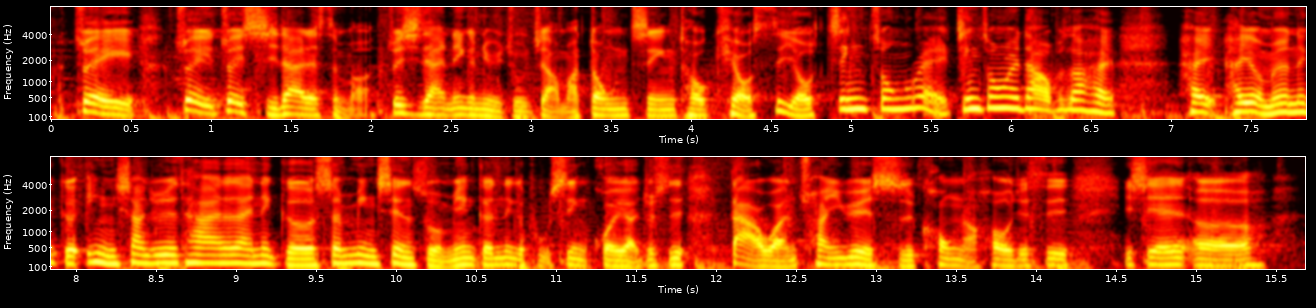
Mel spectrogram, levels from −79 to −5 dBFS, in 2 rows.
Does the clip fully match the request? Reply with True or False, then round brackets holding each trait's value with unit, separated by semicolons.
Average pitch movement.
False (6.3 semitones)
